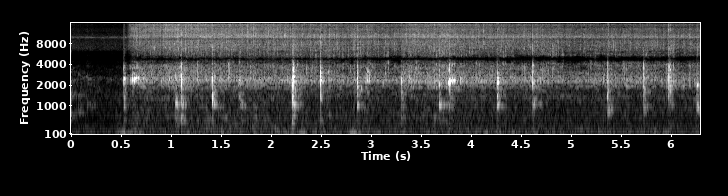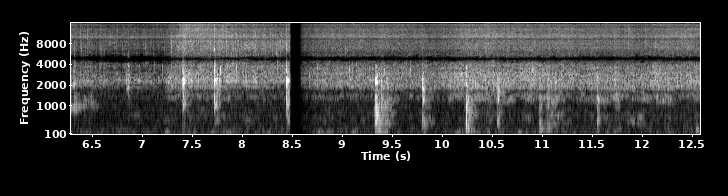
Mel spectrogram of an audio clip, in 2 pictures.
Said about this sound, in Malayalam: ഉലുവ ഒന്ന് മൂത്ത് വരെ ഇട്ട് അപ്പോൾ ഇനി നമ്മുടെ അരപ്പ് ചേർത്ത് കൊടുക്കുക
